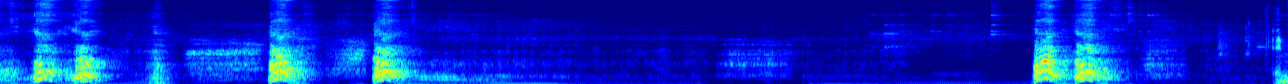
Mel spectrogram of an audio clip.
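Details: Dog in a fit of hungry anger over its food, letting out wavering, moaning barks in separate bursts, with a person talking during the quieter gaps.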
